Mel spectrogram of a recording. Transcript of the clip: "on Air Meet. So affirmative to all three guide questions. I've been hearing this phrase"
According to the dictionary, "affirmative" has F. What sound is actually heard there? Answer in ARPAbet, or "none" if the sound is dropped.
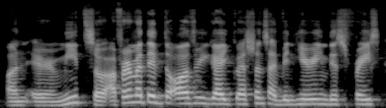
F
